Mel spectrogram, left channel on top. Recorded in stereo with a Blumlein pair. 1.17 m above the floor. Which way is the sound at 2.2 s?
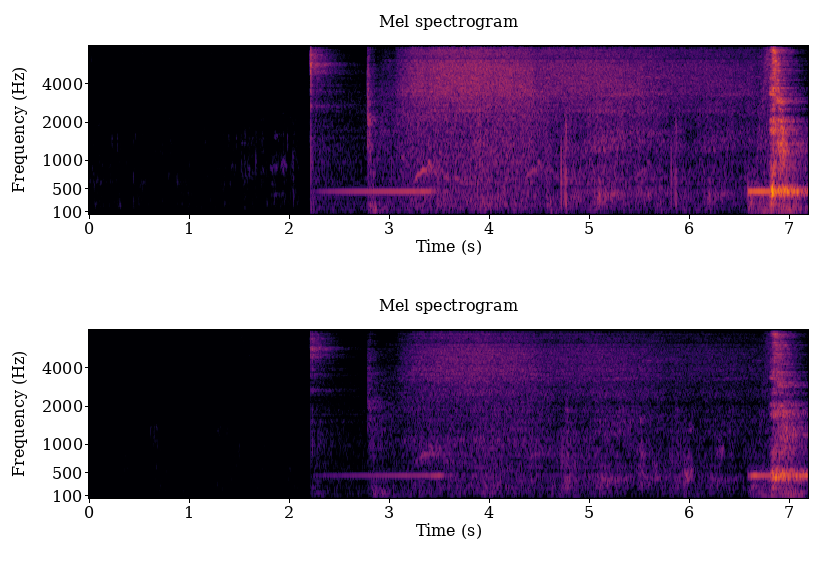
35° left.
